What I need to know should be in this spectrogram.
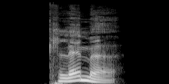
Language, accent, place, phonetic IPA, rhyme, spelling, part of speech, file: German, Germany, Berlin, [ˈklɛmə], -ɛmə, klemme, verb, De-klemme.ogg
- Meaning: inflection of klemmen: 1. first-person singular present 2. first/third-person singular subjunctive I 3. singular imperative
